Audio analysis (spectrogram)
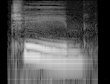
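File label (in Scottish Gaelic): "teum", Scottish Gaelic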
